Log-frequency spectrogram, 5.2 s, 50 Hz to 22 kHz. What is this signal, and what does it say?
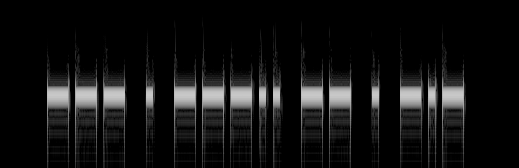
Morse code, heard as a keyed tone, about 17 wpm, 700 Hz. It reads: OE8MEK
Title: DXCC-100 Call Signs - 6 Characters - Repeated 2x - 17wpm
